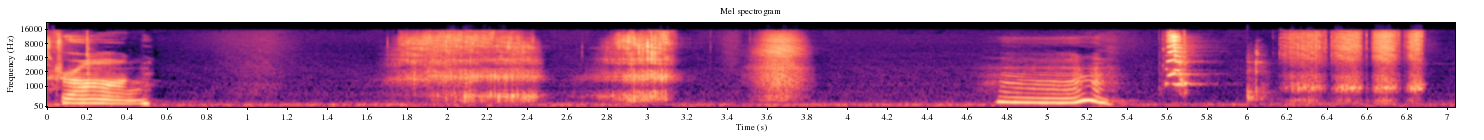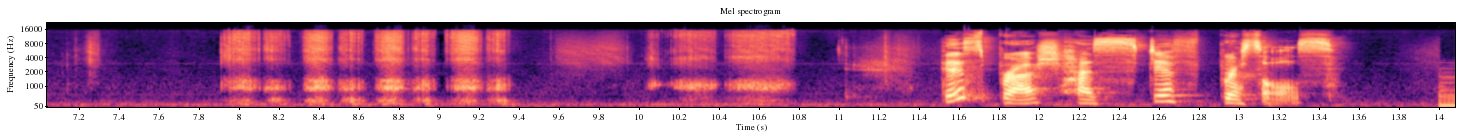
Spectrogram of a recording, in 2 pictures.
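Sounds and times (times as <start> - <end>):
soft hissy breaths: 9.6 - 10.1.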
